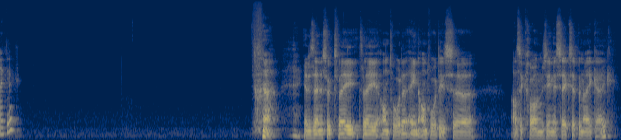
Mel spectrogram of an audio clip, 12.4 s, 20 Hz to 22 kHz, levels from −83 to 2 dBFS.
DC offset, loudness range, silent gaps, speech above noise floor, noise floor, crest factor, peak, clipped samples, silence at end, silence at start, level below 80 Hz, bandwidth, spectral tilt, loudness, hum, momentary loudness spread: under 0.1%; 7 LU; none; 43 dB; -68 dBFS; 22 dB; -6 dBFS; under 0.1%; 0.15 s; 0 s; -66 dBFS; 19 kHz; -5.5 dB/octave; -26 LUFS; none; 13 LU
